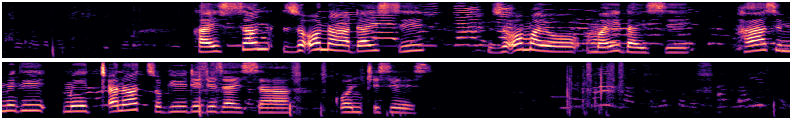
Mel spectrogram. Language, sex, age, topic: Gamo, female, 25-35, government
